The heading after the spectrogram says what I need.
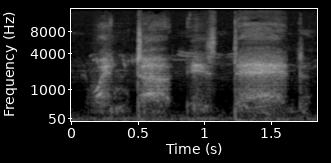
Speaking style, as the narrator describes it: whispered to her neighbour

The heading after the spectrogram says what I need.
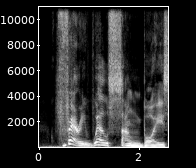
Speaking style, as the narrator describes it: cried the Rat, heartily

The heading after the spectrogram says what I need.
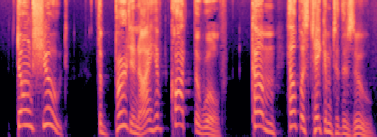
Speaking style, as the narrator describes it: Peter, sitting high up in the tree, cried out

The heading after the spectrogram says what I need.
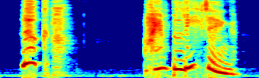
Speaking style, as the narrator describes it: she exclaimed

